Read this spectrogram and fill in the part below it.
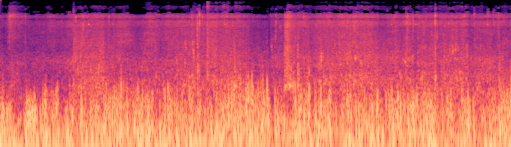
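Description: A boat's motor churns loudly on open water near the Batticaloa lighthouse in Sri Lanka, with heavy wind buffeting the microphone and water splashing against the hull.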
